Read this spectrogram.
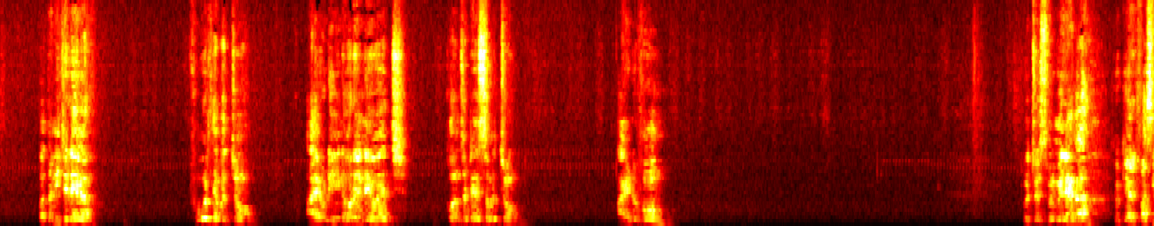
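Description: A man explains in a calm, steady voice, speaking in short phrases with pauses.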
